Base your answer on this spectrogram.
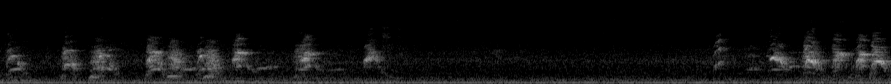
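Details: A long-haired male Chihuahua puppy born in April 2018, giving short high yelps and whimpers in bursts, a cluster early on, a few scattered ones, a quiet gap in the middle, then another burst near the end over a steady low hum.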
